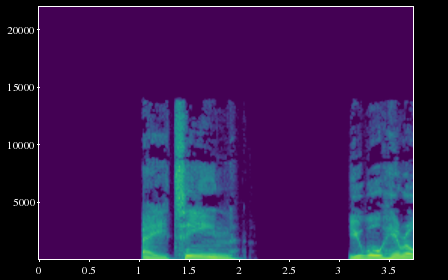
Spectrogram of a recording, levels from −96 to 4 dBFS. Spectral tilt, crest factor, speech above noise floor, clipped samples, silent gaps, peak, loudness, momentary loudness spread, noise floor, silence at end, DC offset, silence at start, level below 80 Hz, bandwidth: -5.5 dB/octave; 16 dB; over 70 dB; under 0.1%; 2.17-3.06 s; -8 dBFS; -21 LUFS; 10 LU; under -90 dBFS; 0 s; under 0.1%; 1.05 s; -54 dBFS; 14 kHz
